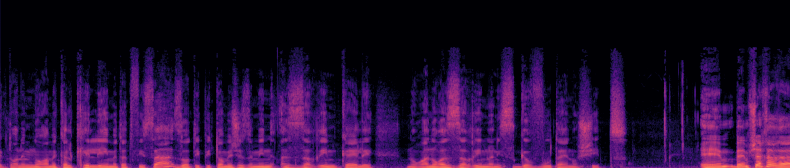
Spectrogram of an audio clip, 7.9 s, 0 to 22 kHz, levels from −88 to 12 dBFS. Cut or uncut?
uncut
